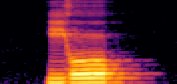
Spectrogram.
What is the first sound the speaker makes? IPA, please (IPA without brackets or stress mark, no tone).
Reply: j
